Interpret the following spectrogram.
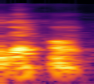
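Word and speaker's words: though: করি দো এটা কিন্তু এখানে কিন্তু আপ সাউন্ড ক্রিয়েট করবে না এটা কিন্তু তোমাকে মাথায়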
